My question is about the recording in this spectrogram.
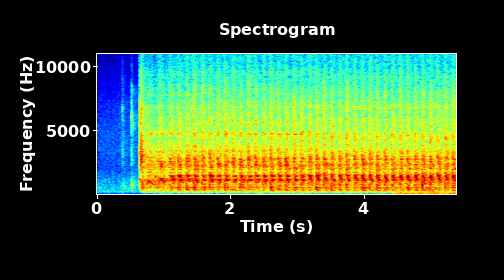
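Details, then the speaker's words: Nissan Patrol diesel just fitted with an upgraded 11mm boost-compensated injector pump, primed: steady brisk cranking near three beats a second without catching, no fuel yet from injector lines; owner feared the timing was wrong; long crank, slow to start. "now as you can imagine I was a little bit nervous that the car didn't want to start straight away"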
